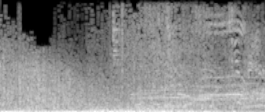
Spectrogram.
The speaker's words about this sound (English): A massive hand moved, almost imperceptibly at first, quickly gathering speed. The hand clenched into a fist and smashed against the cave's rear wall.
